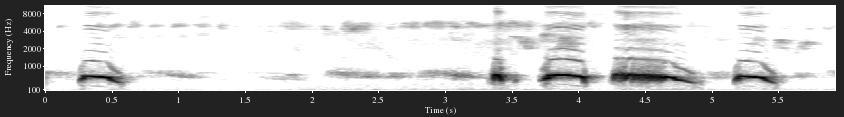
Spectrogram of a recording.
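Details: A Spotted dove calling to stimulate other doves gives low, hollow coos: one soft note, a pause, then a run of four arched notes, with a faint low rumble between.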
